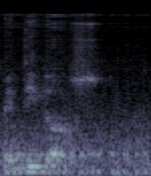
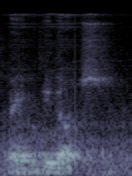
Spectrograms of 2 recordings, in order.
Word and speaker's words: veintidós: So we need an accent on that last vowel, veintidós. Otherwise, it'd be pronounced veintidos. But it's veintidós.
